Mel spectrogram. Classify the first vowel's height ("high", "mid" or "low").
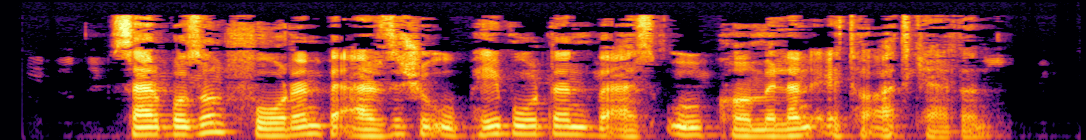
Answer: low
